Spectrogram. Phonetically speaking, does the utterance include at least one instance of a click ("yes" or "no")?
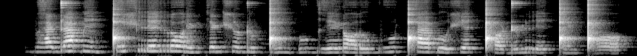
yes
